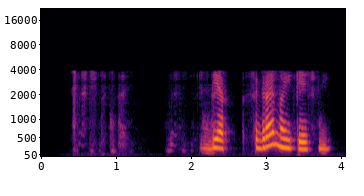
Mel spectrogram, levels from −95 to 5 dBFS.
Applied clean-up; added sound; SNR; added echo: neural mask model DeepFilterNet 3.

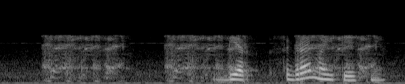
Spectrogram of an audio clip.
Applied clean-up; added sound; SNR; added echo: none; Cough; 9 dB; none.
